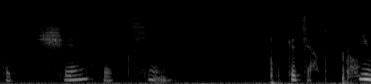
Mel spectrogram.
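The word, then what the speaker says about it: Qin: good not okay so you can say chin but it's really chin say chin without pushing your lips out Chin Chin there you go spelled like this tin the tin Dynasty not the chin the tin good job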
